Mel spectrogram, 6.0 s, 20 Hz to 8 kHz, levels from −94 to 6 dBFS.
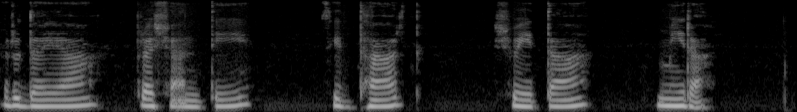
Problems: none marked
